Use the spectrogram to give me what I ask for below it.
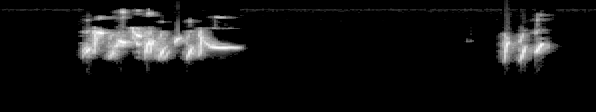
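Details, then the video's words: Palermo Sicilian song of a European goldfinch, old style, clean recording: a quick burst of jumbled high twitters ending in a drawn thin note, then after a pause a brief three-note chirp. "CANTO DEL CARDELLINO DI PALERMO SICILIANO"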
